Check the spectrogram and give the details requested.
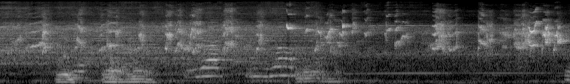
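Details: Lovebird aged one and a half months, singing in the continuous konslet style: dense high chirps and squeaky twitters with lower tonal notes and a faint steady hum underneath.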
